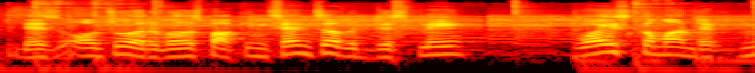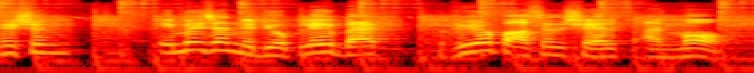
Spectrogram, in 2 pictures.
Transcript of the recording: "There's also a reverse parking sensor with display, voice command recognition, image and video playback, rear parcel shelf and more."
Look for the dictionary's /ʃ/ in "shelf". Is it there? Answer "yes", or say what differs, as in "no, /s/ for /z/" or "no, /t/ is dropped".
yes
